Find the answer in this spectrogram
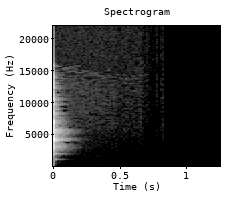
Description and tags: Drumsticks Dave Weckl Evolution click №1 (silent RAW).
one-shot, one, bronze, snare, bubinga, wenge, cymbals, custom, hi-hat, turkish, drum, click, metronome, shot, K-Custom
